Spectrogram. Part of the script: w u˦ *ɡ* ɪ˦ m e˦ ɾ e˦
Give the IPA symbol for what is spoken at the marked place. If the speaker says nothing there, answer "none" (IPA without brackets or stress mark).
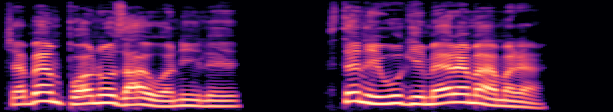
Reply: ɡ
